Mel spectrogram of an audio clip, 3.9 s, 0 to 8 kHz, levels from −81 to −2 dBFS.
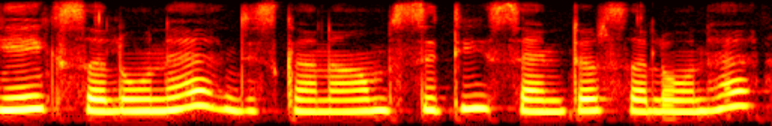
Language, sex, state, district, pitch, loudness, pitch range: Hindi, female, Uttar Pradesh, Lalitpur, 255 Hz, -15 LUFS, 245-285 Hz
